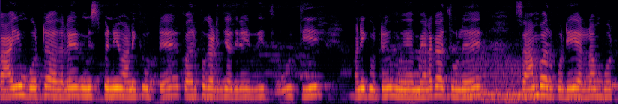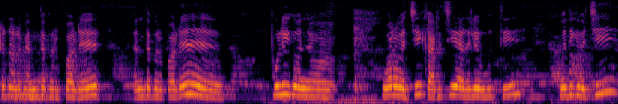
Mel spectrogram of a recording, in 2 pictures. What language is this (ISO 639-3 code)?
tam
